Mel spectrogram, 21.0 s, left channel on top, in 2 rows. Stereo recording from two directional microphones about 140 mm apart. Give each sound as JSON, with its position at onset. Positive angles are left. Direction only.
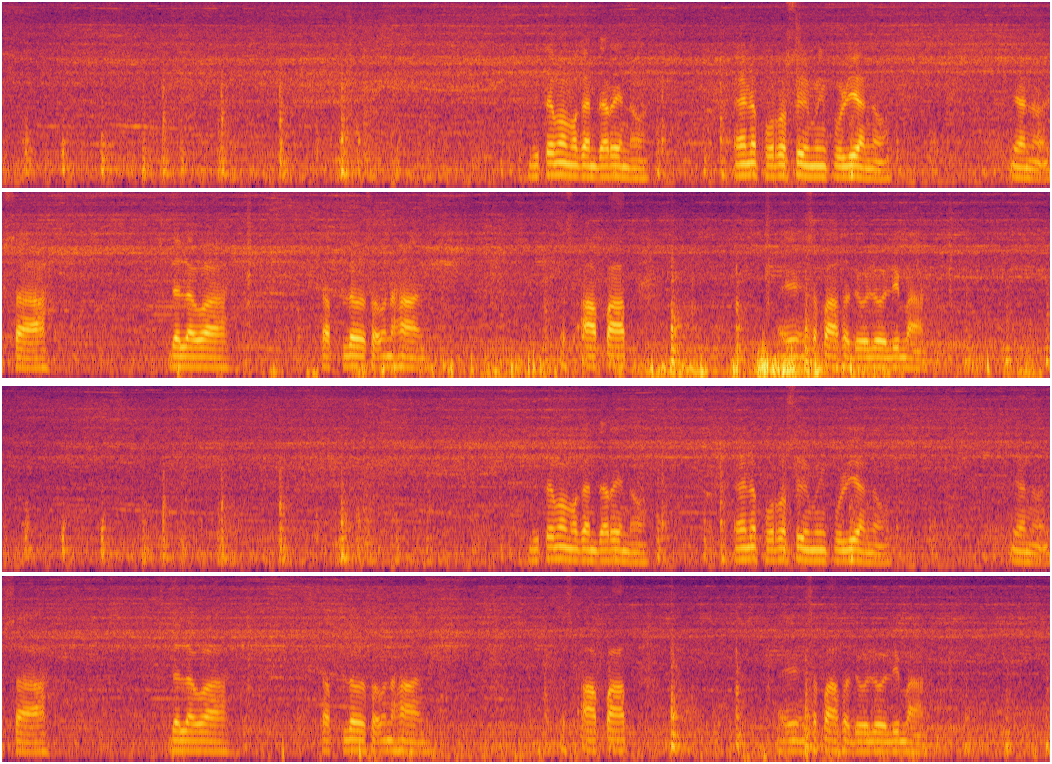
{"t": 5.4, "sound": "speech", "side_deg": 15}
{"t": 7.3, "sound": "speech", "side_deg": 15}
{"t": 10.2, "sound": "speech", "side_deg": 10}
{"t": 12.2, "sound": "speech", "side_deg": 5}
{"t": 16.3, "sound": "speech", "side_deg": 10}
{"t": 18.3, "sound": "speech", "side_deg": 5}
